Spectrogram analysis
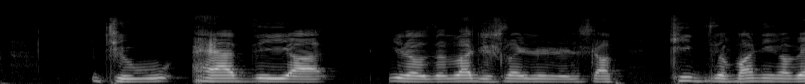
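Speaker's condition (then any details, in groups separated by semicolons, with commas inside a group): Cerebral palsy; present from birth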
